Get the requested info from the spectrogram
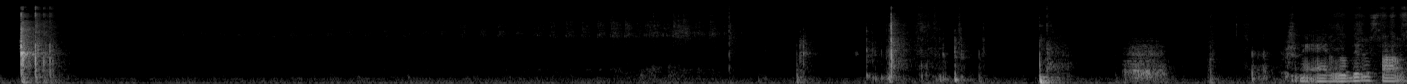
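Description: Cayenne pepper shaken from a spice shaker onto meat: after a sharp click, a faint fine rattling hiss runs for about six seconds. Then come several knocks and one louder thump as spice containers are picked up and set down on the counter.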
